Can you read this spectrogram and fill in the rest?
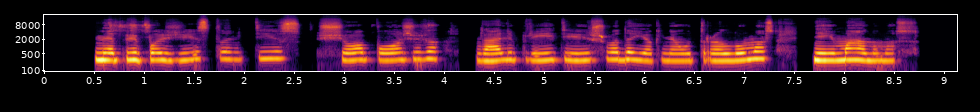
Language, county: Lithuanian, Vilnius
